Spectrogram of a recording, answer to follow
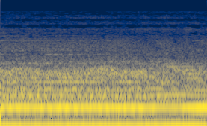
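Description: Didgeridoo drone in ambient music: a steady, unbroken low hum with a breathy, rushing layer over it.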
